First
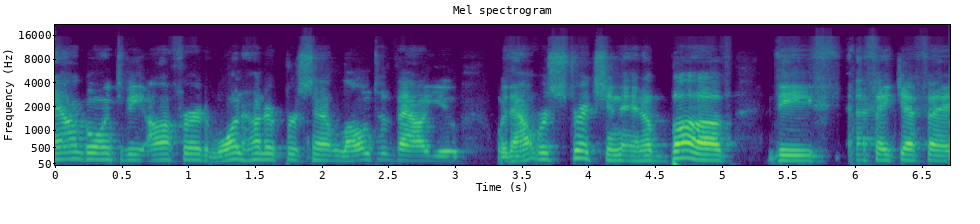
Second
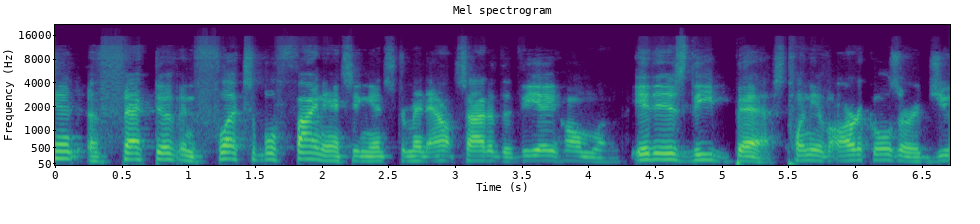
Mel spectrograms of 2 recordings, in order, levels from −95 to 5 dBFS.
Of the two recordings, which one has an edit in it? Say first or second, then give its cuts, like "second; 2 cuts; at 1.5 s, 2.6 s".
second; 2 cuts; at 4.3 s, 5.5 s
